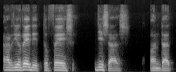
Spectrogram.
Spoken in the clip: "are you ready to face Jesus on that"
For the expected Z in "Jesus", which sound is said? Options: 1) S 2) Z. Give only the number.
1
